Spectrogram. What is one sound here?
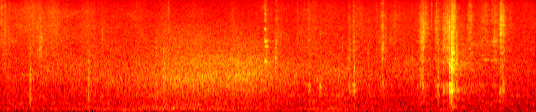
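Metal engine parts click and tick as a crankshaft is turned slowly.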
